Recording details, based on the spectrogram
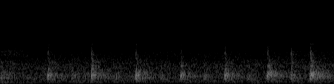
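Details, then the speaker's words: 2014 Racer Engineering four-seat sand rail, front end rocked by hand during inspection. Dull, hollow clunks about twice a second from a front heim joint with significant play; the other joints have slight play. "It's hard to see it, but you can probably hear it. Clunking. So, that one's got pretty significant little amount of play."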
